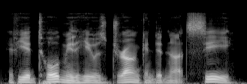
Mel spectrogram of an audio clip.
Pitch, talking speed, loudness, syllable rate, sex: 90 Hz, 290 wpm, -17 LUFS, 5.3 syllables/s, male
